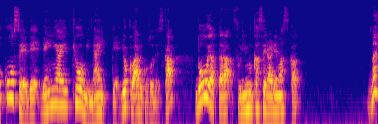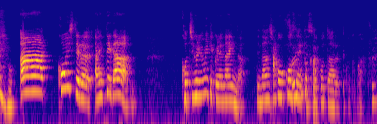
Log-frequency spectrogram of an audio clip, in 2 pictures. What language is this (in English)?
Japanese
